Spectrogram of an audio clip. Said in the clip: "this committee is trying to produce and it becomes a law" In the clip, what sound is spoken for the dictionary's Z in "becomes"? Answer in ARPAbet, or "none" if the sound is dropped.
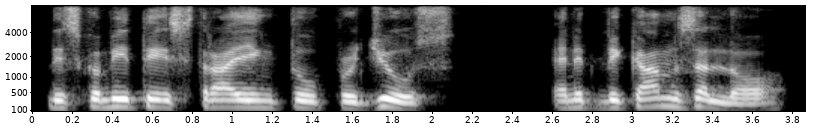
S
